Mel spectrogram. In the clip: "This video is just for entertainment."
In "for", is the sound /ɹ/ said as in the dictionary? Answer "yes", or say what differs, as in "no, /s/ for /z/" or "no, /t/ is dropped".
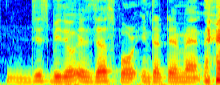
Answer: yes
